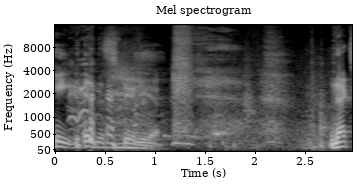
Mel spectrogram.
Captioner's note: all laugh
